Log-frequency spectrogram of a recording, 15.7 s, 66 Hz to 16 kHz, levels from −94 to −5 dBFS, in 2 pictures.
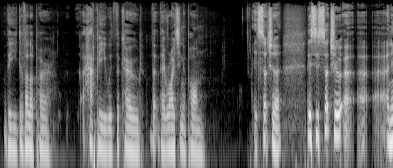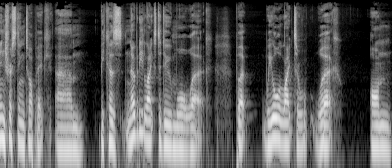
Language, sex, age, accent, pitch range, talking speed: English, male, 20-39, British, 120-150 Hz, 140 wpm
